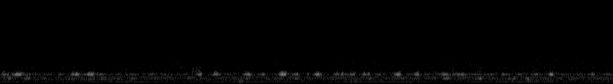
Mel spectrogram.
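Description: Near silence: a faint steady hum of the recording's background noise, with soft brief pulses coming and going.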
